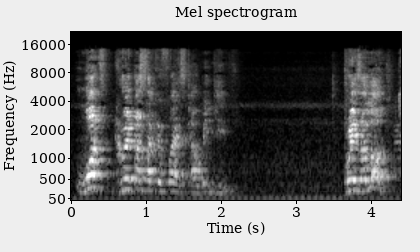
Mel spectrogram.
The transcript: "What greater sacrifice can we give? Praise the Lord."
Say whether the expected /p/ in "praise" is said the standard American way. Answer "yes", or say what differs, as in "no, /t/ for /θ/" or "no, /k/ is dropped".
yes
